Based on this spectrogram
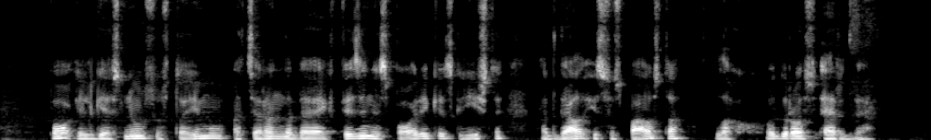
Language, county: Lithuanian, Alytus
